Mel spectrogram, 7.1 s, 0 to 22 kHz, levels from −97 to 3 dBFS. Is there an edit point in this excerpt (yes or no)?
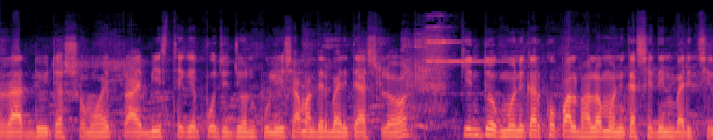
no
